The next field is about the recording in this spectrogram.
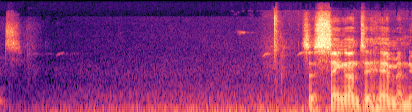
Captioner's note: birds tweet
